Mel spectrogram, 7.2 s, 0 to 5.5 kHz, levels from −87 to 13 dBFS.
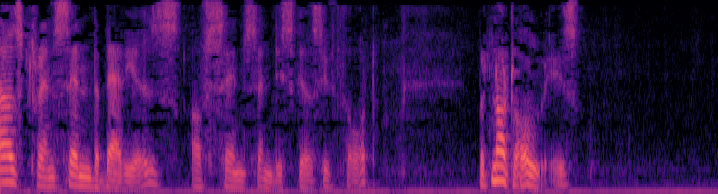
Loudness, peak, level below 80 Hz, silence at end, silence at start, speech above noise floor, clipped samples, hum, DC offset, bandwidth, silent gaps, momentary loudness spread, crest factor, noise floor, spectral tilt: -28 LUFS; -8 dBFS; -50 dBFS; 0.05 s; 0 s; 24 dB; under 0.1%; none; under 0.1%; 5.4 kHz; none; 14 LU; 22 dB; -51 dBFS; -6 dB/octave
